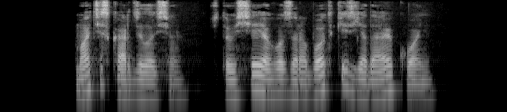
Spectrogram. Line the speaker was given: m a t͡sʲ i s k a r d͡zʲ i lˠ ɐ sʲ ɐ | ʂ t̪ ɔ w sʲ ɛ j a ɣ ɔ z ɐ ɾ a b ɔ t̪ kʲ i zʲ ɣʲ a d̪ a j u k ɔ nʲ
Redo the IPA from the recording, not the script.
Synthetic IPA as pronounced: m a t͡sʲ i s k a r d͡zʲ i lˠ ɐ sʲ ɐ | ʂ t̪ ɔ w sʲ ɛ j a ɣ ɔ z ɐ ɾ a b ɔ t̪ kʲ i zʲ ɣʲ a d̪ a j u k ɔ nʲ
